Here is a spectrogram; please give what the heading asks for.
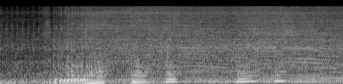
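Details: Toyota Wigo after fixing a P0203 injector #3 misfire (suspected injector wiring or ignition coil): several quick throttle blips rise and fall cleanly with no stumble, popping or misses; engine revs smoothly.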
